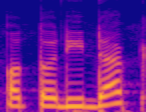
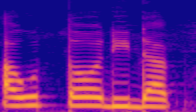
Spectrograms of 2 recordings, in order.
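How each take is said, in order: First: The first vowel is a plain o. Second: The first vowel is the diphthong au. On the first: The speaker calls it wrong. "Contoh salahnya yaitu" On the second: The speaker calls it right. "yang benarnya yaitu"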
